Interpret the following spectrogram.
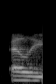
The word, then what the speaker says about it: Elly: Ellie or Eli? Yes, Ellie, you've got that right.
